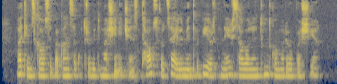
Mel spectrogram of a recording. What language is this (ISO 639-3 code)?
kat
